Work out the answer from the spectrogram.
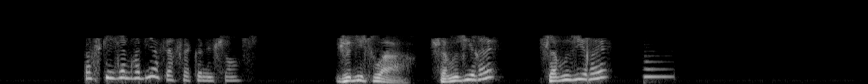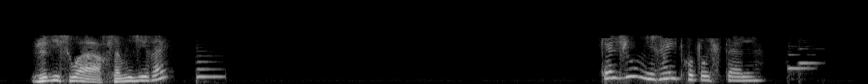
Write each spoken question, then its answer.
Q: Quel jour Mireille propose-t-elle ?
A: Jeudi.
